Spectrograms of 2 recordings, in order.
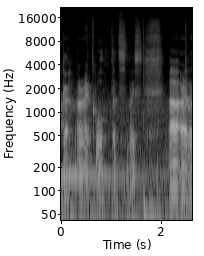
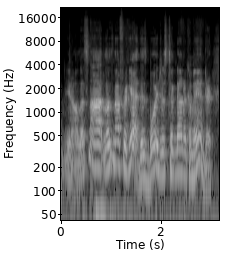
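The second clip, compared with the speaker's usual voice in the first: higher, louder excited praise; hyped praise; 7 semitones higher, 4 dB louder than usual. Real, not acted. Praising Luffy to viewers, higher and louder with excitement. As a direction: hype him up.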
